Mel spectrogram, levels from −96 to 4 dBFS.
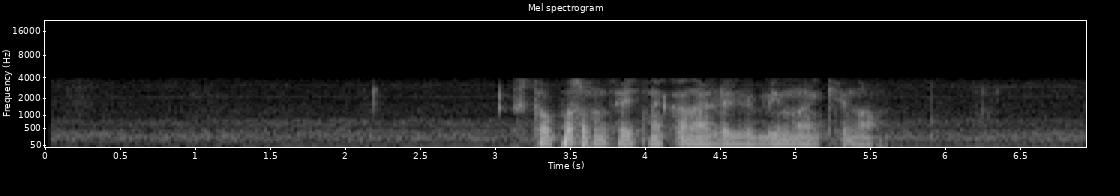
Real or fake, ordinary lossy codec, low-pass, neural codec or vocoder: real; AAC, 16 kbps; 7.2 kHz; none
